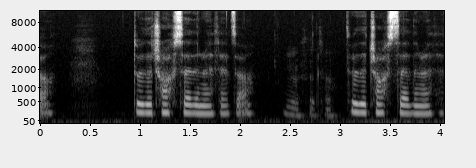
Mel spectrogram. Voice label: "trosedd", Welsh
